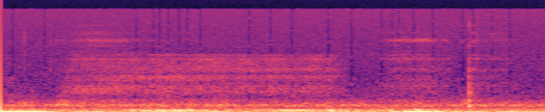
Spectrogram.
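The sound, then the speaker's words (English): A slow, deep breath is drawn in during a guided relaxation, a soft, airy inhalation lasting a few seconds, followed by quieter breathy sounds and a faint rumble. “just taking a deep breath in and allowing it enter back into the body now.”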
